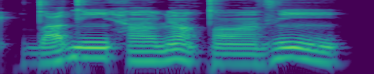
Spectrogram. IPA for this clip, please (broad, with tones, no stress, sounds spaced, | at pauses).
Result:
dˤ i˩˥ d ĩː˥ h ãː˧ ɳ ẽ˥˩ tˤ ãː˩ z ĩː˥˩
